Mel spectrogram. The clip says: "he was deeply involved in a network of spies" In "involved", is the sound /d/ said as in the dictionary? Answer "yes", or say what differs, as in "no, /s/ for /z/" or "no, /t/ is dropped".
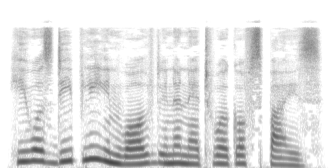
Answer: yes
